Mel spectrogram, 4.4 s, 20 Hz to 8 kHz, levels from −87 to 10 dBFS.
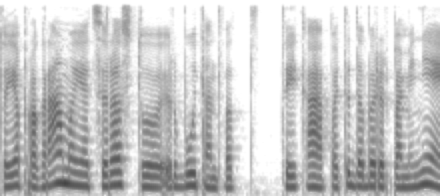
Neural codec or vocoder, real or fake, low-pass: none; real; 7.2 kHz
